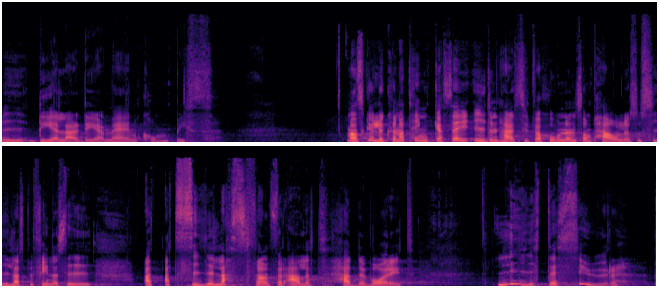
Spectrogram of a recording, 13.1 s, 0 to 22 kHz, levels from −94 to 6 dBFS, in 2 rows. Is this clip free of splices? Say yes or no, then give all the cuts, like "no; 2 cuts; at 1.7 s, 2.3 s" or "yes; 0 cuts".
no; 1 cut; at 8.2 s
